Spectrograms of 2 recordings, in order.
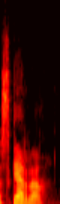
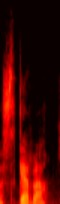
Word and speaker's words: izquierda: What about if I said al segon carré a la izquierda? – So al segon carré a la izquierda. Did I say that right? – A la izquierda.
